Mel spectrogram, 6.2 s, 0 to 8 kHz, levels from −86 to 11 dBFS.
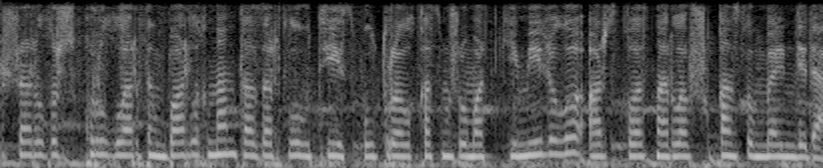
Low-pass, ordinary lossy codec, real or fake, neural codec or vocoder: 7.2 kHz; Opus, 32 kbps; fake; vocoder, 44.1 kHz, 80 mel bands, Vocos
